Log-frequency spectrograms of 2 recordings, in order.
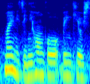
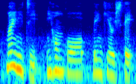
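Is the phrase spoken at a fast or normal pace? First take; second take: fast; normal. First: The phrase is spoken at a fast pace. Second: The phrase is spoken at a normal pace. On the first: "หรือถ้าพูดเร็วๆก็" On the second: "ถ้าเกิดว่าจะพูดเป็นภาษาพูดจะพูดว่า"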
